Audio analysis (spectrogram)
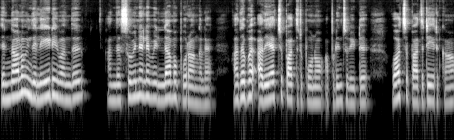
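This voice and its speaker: The woman's voice sits at a medium pitch, dark and mellow in tone. She keeps her intonation fairly even. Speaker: anime recap voice-over narrator. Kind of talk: casual anime story retelling.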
